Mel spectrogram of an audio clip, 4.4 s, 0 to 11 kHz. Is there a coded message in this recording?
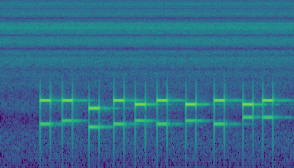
Yes: DTMF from 0.6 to 4.1 s, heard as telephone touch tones, dialled by hand, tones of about 150 ms. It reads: 691686860#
